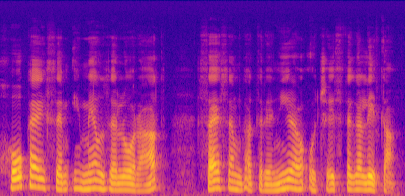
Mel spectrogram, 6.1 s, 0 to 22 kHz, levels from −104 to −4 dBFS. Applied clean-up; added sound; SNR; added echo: none; none; none; none.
